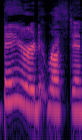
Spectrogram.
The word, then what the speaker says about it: Bayard Rustin: Um, but defin or Bayard, I knew I was saying it wrong. Bayard Rustin, not Bayard, Bayard Rustin's grandma.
